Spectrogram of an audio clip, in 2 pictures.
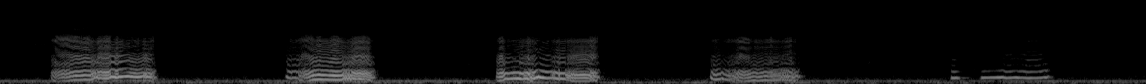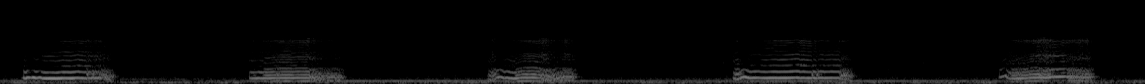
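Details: A sleeping cat snores in steady, regular rattling bursts, about 27 breaths a minute.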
